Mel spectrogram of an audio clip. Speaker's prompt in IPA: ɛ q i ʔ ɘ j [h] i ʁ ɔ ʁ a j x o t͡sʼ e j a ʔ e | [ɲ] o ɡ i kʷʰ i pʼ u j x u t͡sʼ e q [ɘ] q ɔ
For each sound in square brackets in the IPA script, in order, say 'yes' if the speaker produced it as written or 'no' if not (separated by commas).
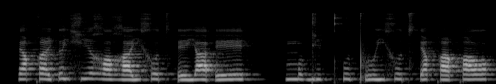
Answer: no, no, yes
